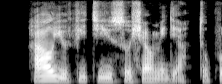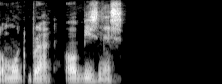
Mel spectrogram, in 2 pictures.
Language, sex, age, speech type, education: Nigerian Pidgin, male, 15-29, spontaneous, tertiary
